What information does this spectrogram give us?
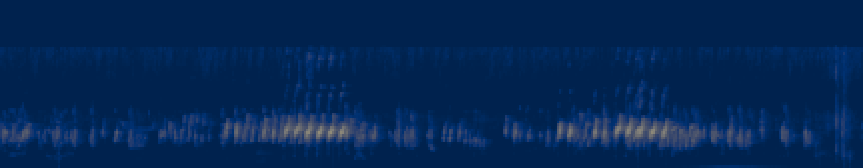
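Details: Green-rumped Parrotlet flock in Caatinga with tall trees, a continuous high twittering chatter swelling into two louder rapid bursts, with a faint low hum near the end.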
